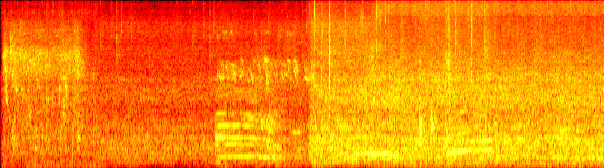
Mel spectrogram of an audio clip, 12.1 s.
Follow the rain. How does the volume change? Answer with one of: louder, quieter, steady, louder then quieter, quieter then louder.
louder.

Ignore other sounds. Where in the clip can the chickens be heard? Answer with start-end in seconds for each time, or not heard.
0.0-1.8, 4.3-6.3, 8.3-9.7.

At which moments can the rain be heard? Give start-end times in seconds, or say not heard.
0.0-12.0.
